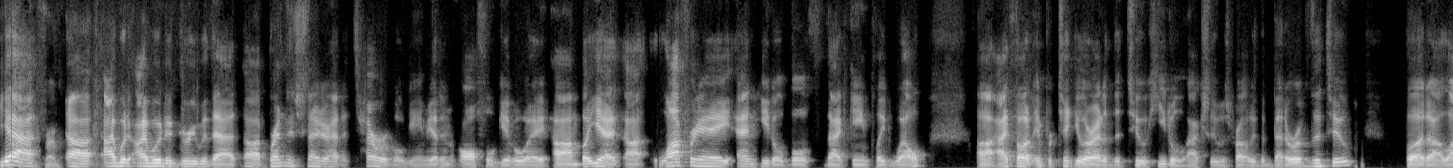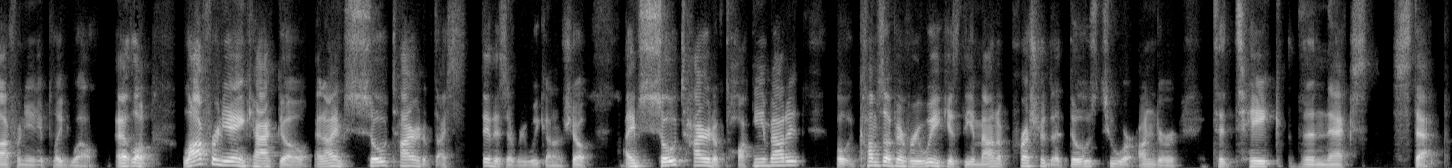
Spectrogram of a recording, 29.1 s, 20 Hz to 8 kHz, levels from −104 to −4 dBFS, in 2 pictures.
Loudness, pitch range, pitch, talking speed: -26 LUFS, 100-140 Hz, 120 Hz, 215 wpm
